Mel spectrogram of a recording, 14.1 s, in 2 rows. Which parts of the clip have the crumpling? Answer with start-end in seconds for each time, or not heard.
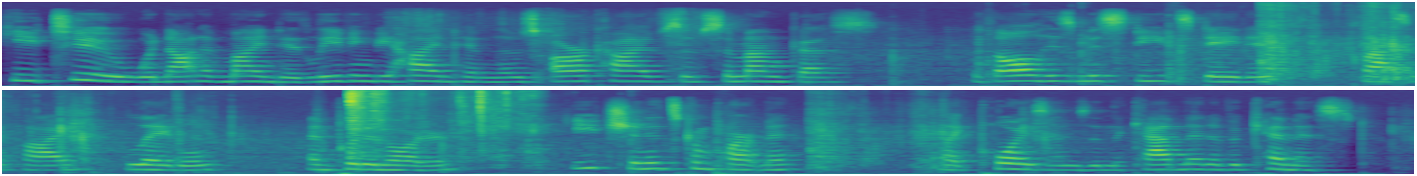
8.8-9.8.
